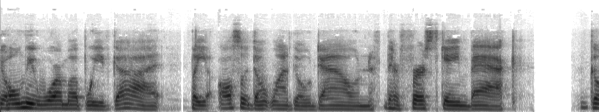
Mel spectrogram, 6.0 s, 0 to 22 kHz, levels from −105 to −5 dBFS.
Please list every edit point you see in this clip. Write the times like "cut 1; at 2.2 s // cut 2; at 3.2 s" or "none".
cut 1; at 1.8 s // cut 2; at 2.9 s // cut 3; at 3.8 s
